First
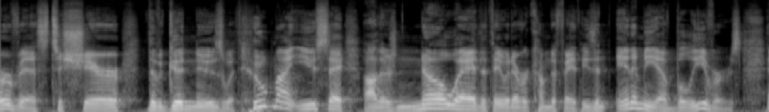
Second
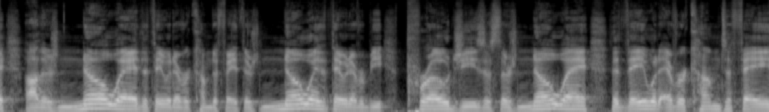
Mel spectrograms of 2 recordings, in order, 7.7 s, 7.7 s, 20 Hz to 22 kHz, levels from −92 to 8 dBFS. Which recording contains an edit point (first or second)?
first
